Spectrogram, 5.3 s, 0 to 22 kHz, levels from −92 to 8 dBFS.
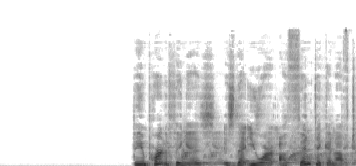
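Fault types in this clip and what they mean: Feedback echo between two devices: from 2.39 s to the end, another device's playback is picked up again by the microphone, so the speech returns roughly every 400 ms, about 15 dB down; spectrograms show faint evenly spaced copies of each onset, waveforms smaller trailing bursts.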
